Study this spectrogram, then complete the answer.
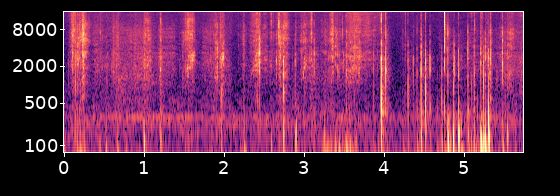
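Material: Waxed cotton.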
